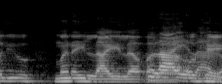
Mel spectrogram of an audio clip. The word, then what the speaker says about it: Leila: actually It's spelled like laya but Actually It's pronounced as Layla l a i but the spelling is le i l Okay so at least I know to call you Manay Layla pala okay L mm yes and then the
